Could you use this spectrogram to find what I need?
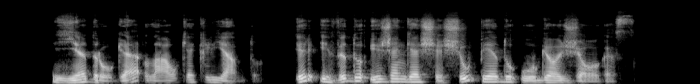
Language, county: Lithuanian, Šiauliai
